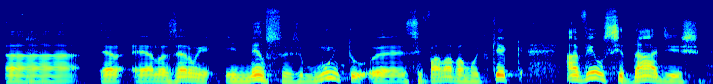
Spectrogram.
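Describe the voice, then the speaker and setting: An older man with a Brazilian accent, a radio veteran reminiscing in halting, repetitive, emphatic speech. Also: mid-range voice, lively intonation. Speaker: veteran radio drama performer. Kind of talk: reminiscing in conversation.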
